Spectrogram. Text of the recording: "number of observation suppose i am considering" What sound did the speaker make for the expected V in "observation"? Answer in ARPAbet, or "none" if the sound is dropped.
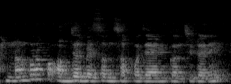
B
